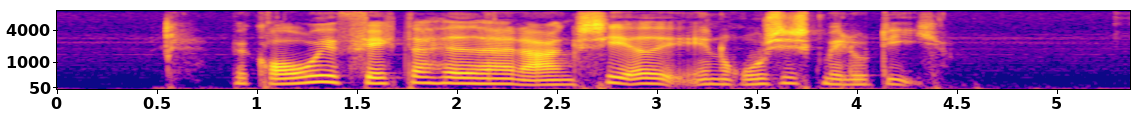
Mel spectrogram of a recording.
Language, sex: Danish, female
